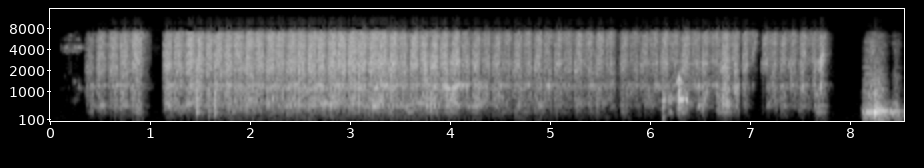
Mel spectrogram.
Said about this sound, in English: I'm just sanding to produce a nice fine dust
